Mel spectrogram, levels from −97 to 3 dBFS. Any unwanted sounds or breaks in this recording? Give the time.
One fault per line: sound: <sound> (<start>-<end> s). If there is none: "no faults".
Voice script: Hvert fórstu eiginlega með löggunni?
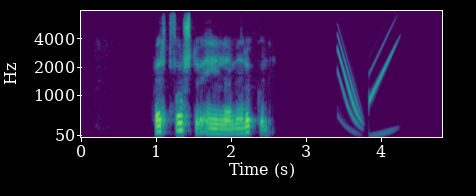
sound: chirp (3.4-4.3 s)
